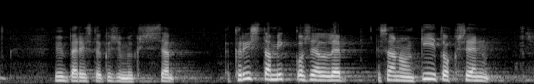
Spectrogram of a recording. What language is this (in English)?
Finnish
